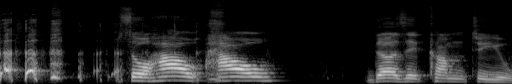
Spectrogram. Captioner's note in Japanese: 笑い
